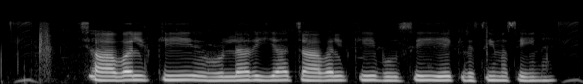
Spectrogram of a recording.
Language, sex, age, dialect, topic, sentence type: Hindi, female, 18-24, Awadhi Bundeli, agriculture, statement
